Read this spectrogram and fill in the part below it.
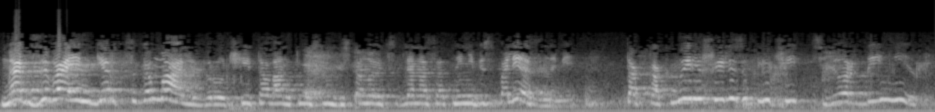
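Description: A woman's voice: high voice, lively intonation, normal speed, a crowd in the background. An actress playing a lovelorn, anxious yet commanding queen in a theatrical 1950s stage comedy. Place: theatre stage, recorded live. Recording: noisy, muffled 1950s theatre hall broadcast, distant.

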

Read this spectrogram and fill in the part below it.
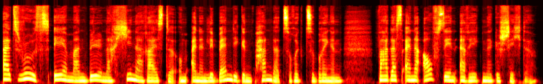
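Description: A woman's voice: sits low, normal speed, dry recording, studio quality. A woman reading scripted biographical stories as an audiobook narrator.

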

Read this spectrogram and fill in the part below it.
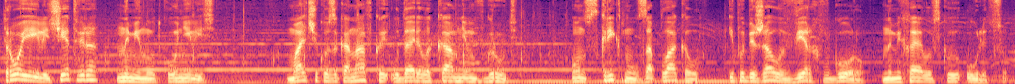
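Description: A man's voice: mid-range voice, normal speed. A man giving scripted literary narration in an audio drama. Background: music.

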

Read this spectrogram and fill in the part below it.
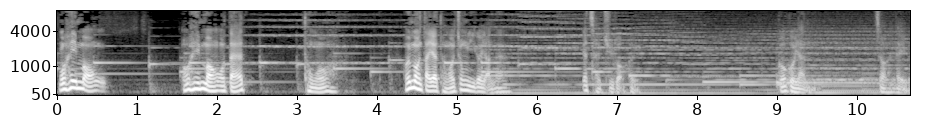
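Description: A man's voice: medium pitch, sing-song, moderate pace, long pauses, music in the background, natural voice. An actor with a Hong Kong Cantonese accent playing an earnest, clumsy, lovestruck young man in a radio drama. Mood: earnest, pleading.

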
